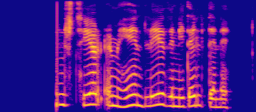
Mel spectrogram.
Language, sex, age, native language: Icelandic, male, 11, Icelandic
